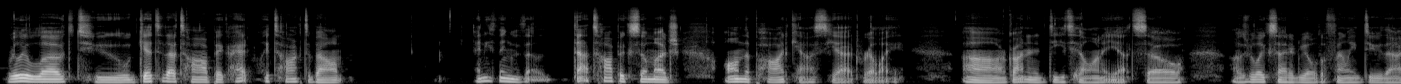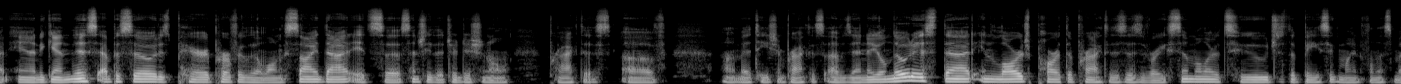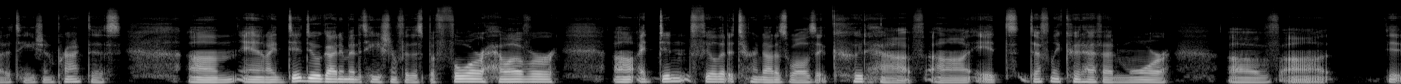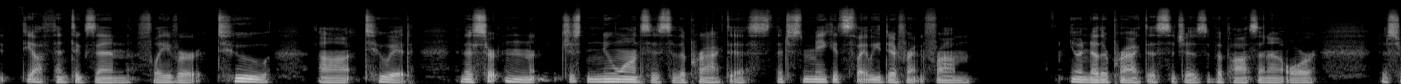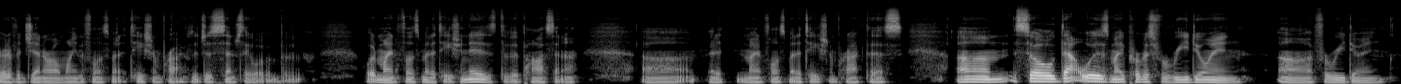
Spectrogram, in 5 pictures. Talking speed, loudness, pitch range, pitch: 155 wpm, -23 LUFS, 100-120 Hz, 110 Hz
